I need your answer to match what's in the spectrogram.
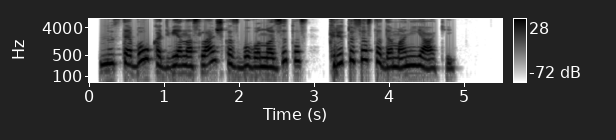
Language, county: Lithuanian, Šiauliai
